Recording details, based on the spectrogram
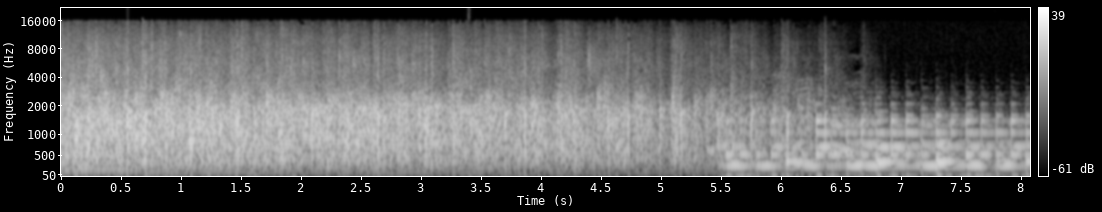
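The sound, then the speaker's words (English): A crowd claps steadily and loudly for several seconds at the end of an evening NAREP record industry presentation. Partway through, a simple melodic tune fades in beneath the applause as the clapping begins to thin out. “So I want to thank you very much for coming this evening. Huge round of applause.”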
